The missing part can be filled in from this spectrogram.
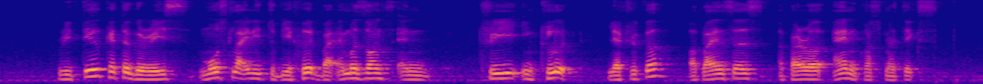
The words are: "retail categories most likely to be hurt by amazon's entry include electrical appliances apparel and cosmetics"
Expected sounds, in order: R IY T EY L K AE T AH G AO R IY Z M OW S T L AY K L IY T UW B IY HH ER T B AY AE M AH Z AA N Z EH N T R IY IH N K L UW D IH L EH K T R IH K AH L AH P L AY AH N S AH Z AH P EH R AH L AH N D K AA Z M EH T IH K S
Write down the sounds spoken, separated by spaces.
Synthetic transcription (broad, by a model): R IY T EY L K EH T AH G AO R IY S M OW S T L AY K L IY T UW B IY HH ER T B AY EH M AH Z AA N S EH N T R IY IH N K L UW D IH L EH K T R IH K AH L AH P L AY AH N S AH S AH P EH R AH L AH N K AA S M EH T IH K S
